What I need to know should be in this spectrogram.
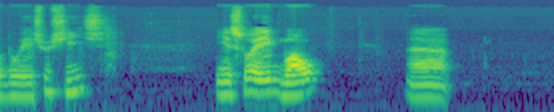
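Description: A man speaks calmly close by, explaining in short phrases.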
